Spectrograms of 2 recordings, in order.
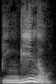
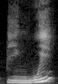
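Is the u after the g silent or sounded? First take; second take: silent; sounded. First: The u after the g is silent. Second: The u after the g is sounded. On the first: The speaker calls it wrong. "yo no digo pinguino" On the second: The speaker calls it right. "digo pingüí"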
